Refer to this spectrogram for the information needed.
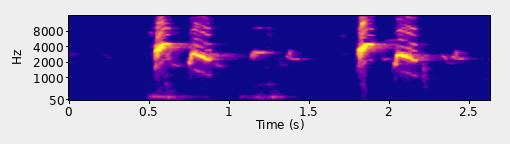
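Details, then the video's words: A caged red-whiskered bulbul gives its rik rua song style, which varies with the bird's mood. Twice within a few seconds comes a loud two-part phrase, a harsh burst then a downslurred whistle, over faint low sounds. "ริ๊กรัวๆ คือเรื่องปกติ"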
